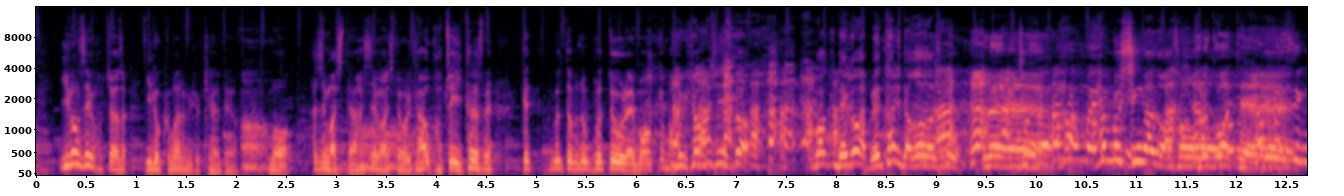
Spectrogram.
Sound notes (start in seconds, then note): 3.9 italian gibberish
